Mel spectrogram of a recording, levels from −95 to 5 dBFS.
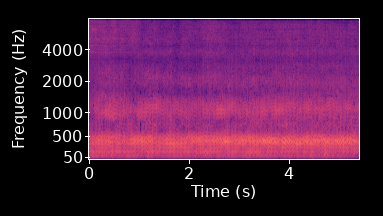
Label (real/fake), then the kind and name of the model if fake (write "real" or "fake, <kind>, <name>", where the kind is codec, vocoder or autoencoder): fake, vocoder, Vocos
